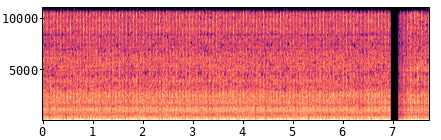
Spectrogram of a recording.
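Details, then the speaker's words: Honda CB250 Nighthawk after top-end rebuild with new piston, cylinder and valve stem seals, 115 jet fitted, idling: steady idle with fast even ticking; valve clearances left unadjusted after reassembly, valves to be readjusted. "One thing I am going to do, while it's fresh in my mind, I can hear the valves. I'm going to adjust them one more time."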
